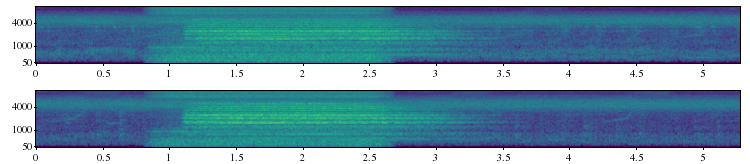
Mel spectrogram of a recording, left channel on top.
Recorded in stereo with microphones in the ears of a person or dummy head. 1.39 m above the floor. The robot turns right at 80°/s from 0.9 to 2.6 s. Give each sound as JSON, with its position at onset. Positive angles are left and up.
{"t": 1.1, "sound": "an alarm", "azimuth_deg": -130, "distance_m": 2.0}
